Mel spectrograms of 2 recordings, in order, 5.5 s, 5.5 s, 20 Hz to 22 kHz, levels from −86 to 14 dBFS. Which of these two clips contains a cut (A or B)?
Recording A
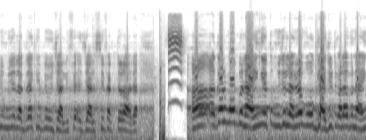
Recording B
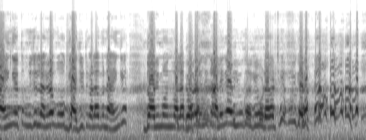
A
